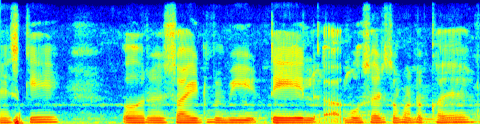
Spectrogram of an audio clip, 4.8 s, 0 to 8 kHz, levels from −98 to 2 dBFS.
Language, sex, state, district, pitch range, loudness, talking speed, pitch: Hindi, male, Uttar Pradesh, Shamli, 135-145 Hz, -18 LUFS, 150 wpm, 135 Hz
